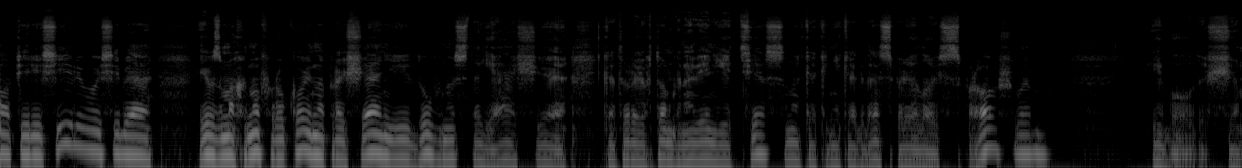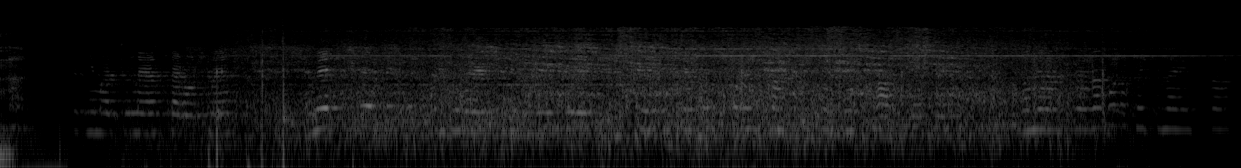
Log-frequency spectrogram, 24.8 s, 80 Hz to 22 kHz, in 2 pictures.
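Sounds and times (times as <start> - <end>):
speech: 0.0 - 10.6, 11.5 - 12.7
train rolling along the rails: 14.8 - 23.6.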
